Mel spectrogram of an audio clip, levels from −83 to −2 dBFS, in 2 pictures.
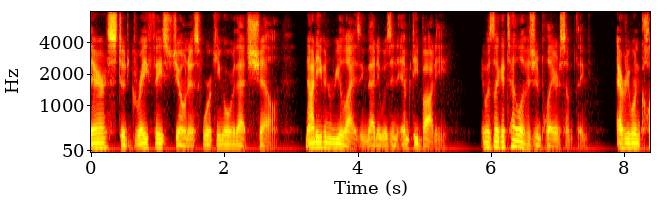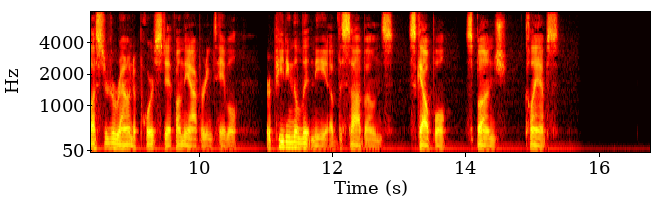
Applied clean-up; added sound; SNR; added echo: none; none; none; none.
